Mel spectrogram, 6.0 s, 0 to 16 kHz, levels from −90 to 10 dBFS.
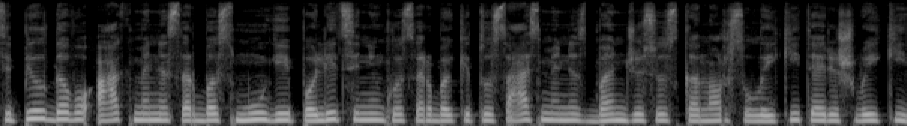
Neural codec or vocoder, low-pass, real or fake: none; 14.4 kHz; real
